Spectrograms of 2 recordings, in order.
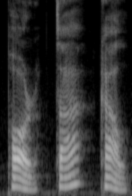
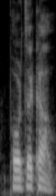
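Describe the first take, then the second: First: "Portakal" slowly split, por, ta, kal; syllable by syllable. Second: Said in the usual way. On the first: Shown as a demonstration. Teacher showing learners the word for orange, "Portakal" syllable by syllable. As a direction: pause between each syllable of "Portakal".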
